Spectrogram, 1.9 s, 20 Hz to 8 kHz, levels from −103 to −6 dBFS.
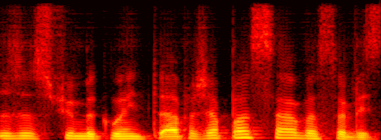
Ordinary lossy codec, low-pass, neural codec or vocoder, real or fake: none; none; codec, 16 kHz, 0.7 kbps, FocalCodec; fake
